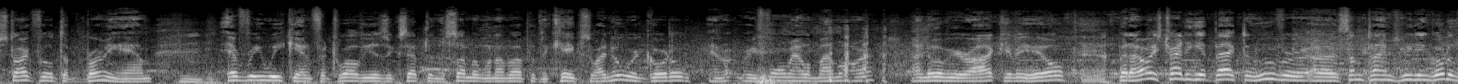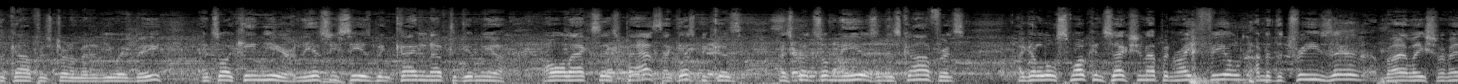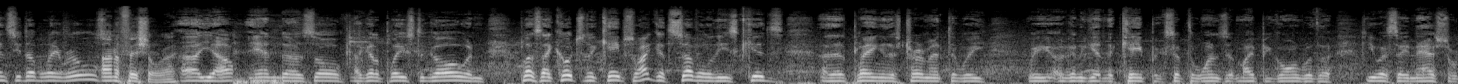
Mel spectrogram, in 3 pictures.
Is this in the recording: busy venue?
yes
